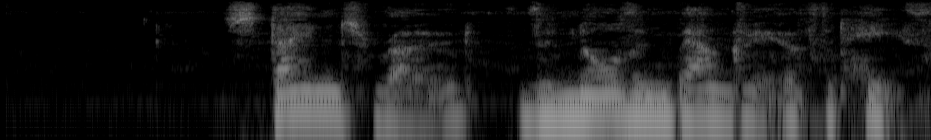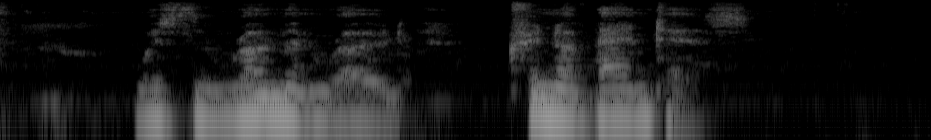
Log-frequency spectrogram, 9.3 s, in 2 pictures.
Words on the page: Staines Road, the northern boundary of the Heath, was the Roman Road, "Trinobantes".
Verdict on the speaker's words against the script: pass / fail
pass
